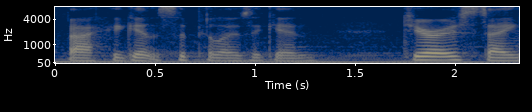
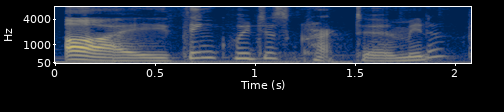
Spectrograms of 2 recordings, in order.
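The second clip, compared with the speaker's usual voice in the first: triumphant; 9 dB louder, slower than usual. Acted. Triumphant tease.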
